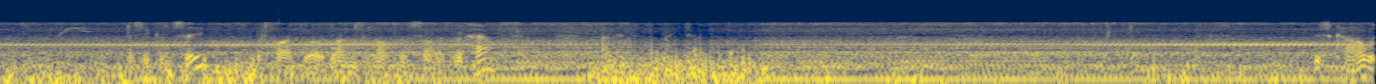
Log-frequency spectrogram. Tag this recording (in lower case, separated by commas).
car, speech, vehicle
